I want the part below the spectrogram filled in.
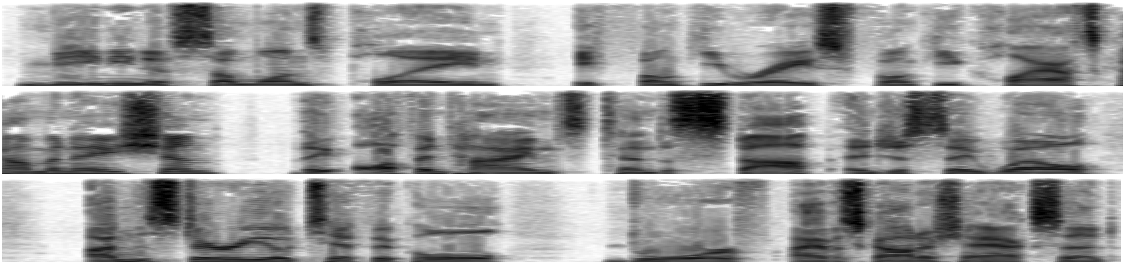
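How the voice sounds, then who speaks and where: A man's voice: medium pitch, unhurried. A man co-hosting a gaming talk show, laying out ideas step by step in casual chat. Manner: methodical, lays out ideas with examples. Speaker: podcast co-host.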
